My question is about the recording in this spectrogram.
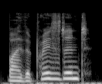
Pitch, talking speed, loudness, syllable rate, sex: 215 Hz, 175 wpm, -15 LUFS, 6.3 syllables/s, female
